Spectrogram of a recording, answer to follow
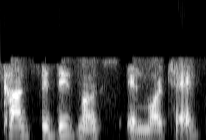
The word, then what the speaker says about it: Confidimus in Morte: Is that the correct pronunciation? It's Confidimus in Morte.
